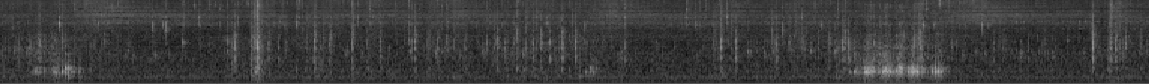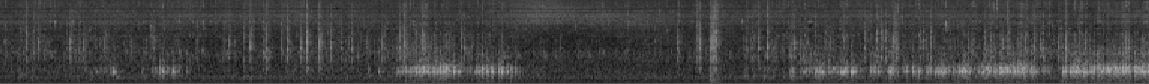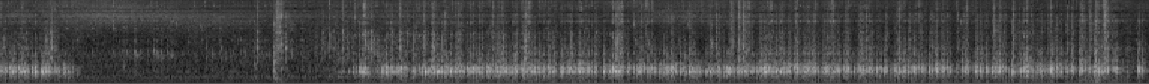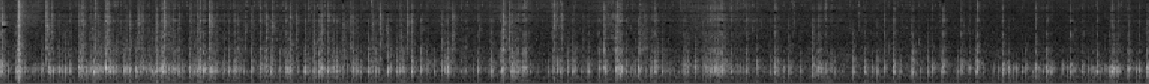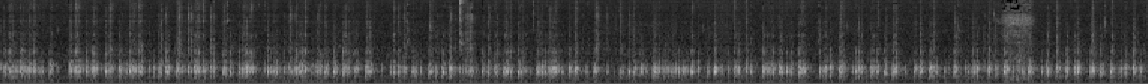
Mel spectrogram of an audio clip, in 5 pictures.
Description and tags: Clip of a coffee maker in operation.
bubbing, water, maker, coffee, dripping, burbling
